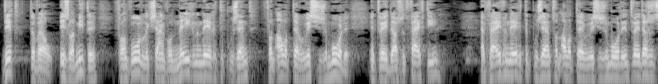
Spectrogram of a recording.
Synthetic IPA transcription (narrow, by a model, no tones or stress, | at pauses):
dɪttəɹʋɛjlˠɪslamitə | vərɑntʋʊːɹdələksɛjnvʊːɹnejχənənejχəntəχprosɛnt | fɑnʔɑ̰lətɛroːrɪsti̥s̬əmʊːɹdəɪntʋejdœɥzəntfɛjftin | ɛnvɛjvənːejχəntəχprowsɛntfɑnʔɑ̰lətɛrorɪstis̬əmʊːɹdəɪntʋejdœɥzənt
